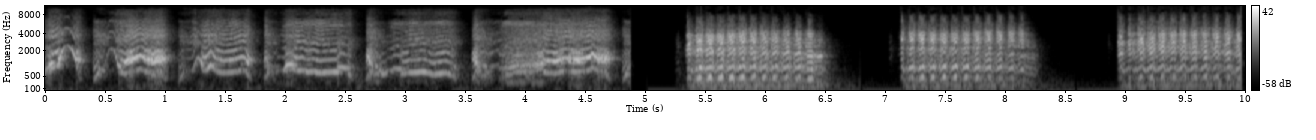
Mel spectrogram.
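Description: A goat bleating three times, each bleat a long quavering call about a second long with short silences between. The bleats are preceded by about five seconds of rapid, high, wavering squeals from a small animal.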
